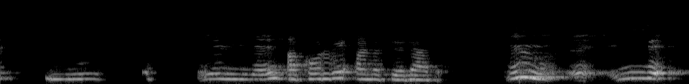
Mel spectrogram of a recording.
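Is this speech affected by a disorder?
Yes: cerebral palsy; since birth.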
